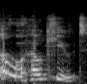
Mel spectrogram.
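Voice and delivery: sincere delight. Voicing a character reacting to a gift: unironic delight. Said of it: "Nighthoof unironically goes".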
